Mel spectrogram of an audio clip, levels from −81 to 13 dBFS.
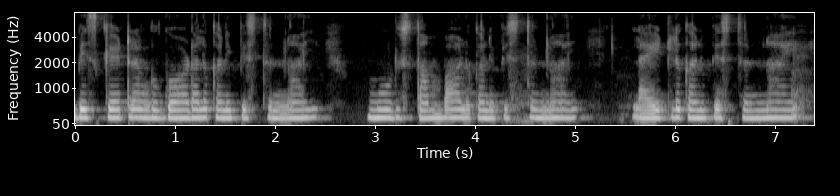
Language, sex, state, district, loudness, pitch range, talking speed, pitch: Telugu, female, Telangana, Hyderabad, -16 LUFS, 210-220 Hz, 75 wpm, 215 Hz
